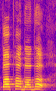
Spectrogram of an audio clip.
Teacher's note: ये हो गया ओष्ठ। प फ ब भ इनका उच्चारण स्थान कहां से होता है? ओष्ठ से होता है।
